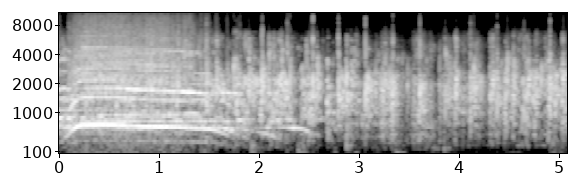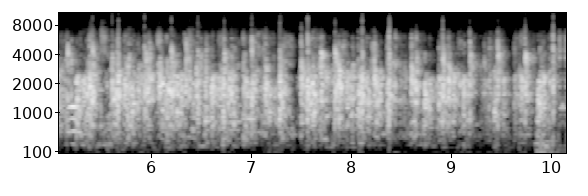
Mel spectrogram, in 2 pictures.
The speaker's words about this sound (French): vraiment un tonnerre d'applaudissements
